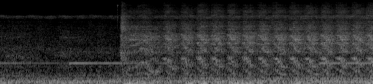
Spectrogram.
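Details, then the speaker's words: 1984 Dodge Mini Ram van with a 5-speed manual, parked about 25 years. Brisk even cranking, then it fires and runs unevenly. Extended cranking; owner suspects the fuel system lost prime. "That's a good battery, holy shit. Oh, she's gonna go. Prime it. Fuel system must have lost prime."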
